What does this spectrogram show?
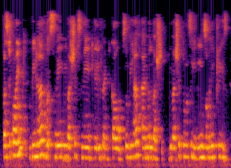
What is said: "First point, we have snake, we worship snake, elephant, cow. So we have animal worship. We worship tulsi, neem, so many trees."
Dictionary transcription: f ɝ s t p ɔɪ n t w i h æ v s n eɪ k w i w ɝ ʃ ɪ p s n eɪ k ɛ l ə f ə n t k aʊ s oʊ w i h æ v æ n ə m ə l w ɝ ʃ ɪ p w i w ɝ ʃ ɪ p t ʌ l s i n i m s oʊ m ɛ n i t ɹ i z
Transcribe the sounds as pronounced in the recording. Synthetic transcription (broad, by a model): f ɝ s t p ɔɪ n t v i h æ v s n eɪ k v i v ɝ ʃ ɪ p s n eɪ k ɛ l ə f ə n t k aʊ s oʊ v i h æ v æ n ə m ə l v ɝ ʃ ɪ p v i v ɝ ʃ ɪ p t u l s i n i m s oʊ m ɛ n i t ɹ i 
